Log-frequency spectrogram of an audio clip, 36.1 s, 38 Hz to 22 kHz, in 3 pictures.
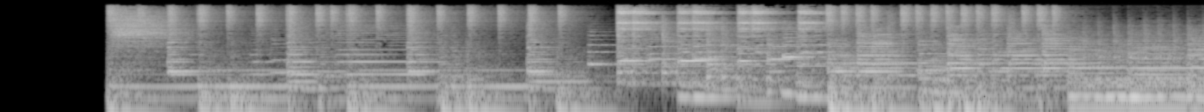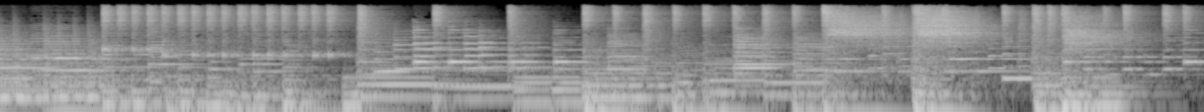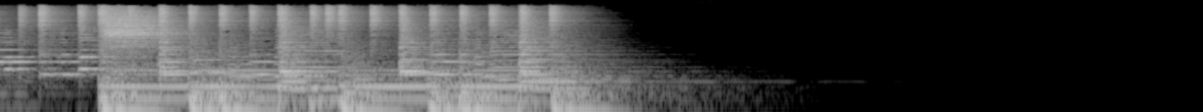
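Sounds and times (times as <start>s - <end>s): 
orchestral medley: 1.6s - 30.3s.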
